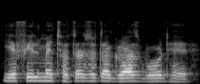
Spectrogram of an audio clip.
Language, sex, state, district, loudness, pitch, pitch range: Hindi, male, Arunachal Pradesh, Lower Dibang Valley, -18 LUFS, 155 Hz, 150-160 Hz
